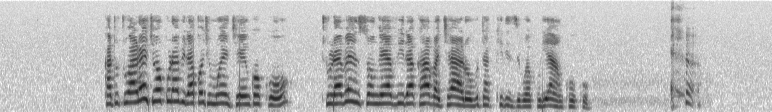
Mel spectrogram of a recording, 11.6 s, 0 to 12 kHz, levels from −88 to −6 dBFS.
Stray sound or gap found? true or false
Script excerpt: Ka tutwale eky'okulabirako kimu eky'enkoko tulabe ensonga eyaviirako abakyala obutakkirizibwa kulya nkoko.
true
